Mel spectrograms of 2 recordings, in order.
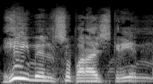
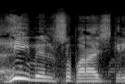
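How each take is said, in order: First: Louder brand name call; loud slogan. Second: Said in the usual way. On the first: Shown as a demonstration. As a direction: punch out the slogan. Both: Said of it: "slogan repeated".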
